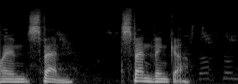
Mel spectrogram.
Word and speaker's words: Swen: You'll hear other people call him Swen. I think both can be right, but I always like to do the pronunciation that the people use from the area that they're pronouncing it.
